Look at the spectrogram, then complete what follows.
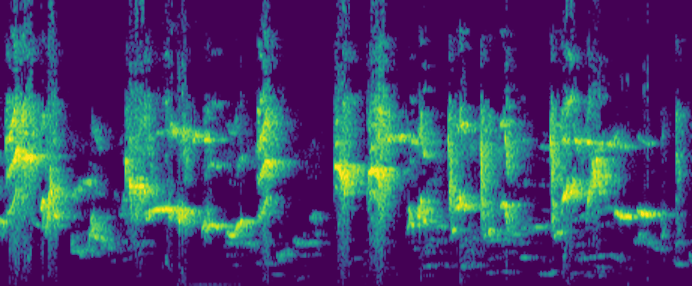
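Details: Oriental magpie-robin (kacer jawa) pouring out varied whistles, slurred chirps and harsh notes with sharp clicks, phrases following each other closely; a faint low hum underneath.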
